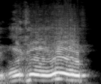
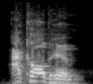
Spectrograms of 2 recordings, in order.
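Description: First: A loud, high mock of the passenger's broken English; passenger's correction. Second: Said in the usual way. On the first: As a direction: puff it up like the customer did. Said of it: "Oh, excuse me".

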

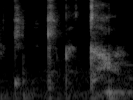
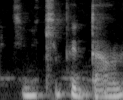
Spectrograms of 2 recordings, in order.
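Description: First: Barely voiced, much softer imitated husband; hushed whisper. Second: Said in the usual way. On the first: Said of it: "He was like". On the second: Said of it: "And my husband was like".

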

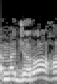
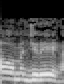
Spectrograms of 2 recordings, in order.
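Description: First: مجراها with an open long aa after the r; without imala. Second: ومجريها with the long aa tilted to ee; imala. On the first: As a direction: keep مجراها open, "majraaha". (نطق مجراها بالفتح دون إمالة) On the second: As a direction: tilt the vowel in ومجريها, "majreeha". (نطق ومجريها بالإمالة) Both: Shown as a demonstration. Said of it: "بين الإمالة وعدم الإمالة".

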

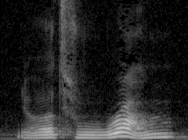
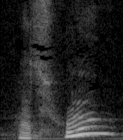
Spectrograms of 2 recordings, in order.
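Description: First: Loud angry snap back. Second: High, curious question; curious boy. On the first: Alligator snaps back at the boy, loud and angry. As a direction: throw the question back in anger. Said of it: "snapped the alligator so loudly". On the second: Boy asks the sick alligator, high and curious. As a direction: ask with a boy's bright concern. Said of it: "Emir asked". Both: Acted.

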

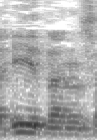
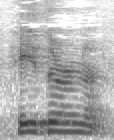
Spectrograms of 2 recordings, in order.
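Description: First: Said in the usual way. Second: Heathen said as "heathern" with an R before the final n; Appalachian brogue: say heathen as "heathern", adding an R. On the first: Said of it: "as we say". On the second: Shown as a demonstration. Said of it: "You put a R in there".

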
